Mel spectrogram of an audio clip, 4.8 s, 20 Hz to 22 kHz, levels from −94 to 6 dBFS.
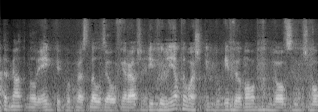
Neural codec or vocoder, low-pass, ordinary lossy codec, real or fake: codec, 16 kHz in and 24 kHz out, 0.6 kbps, FocalCodec, streaming, 2048 codes; 10.8 kHz; MP3, 48 kbps; fake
